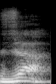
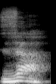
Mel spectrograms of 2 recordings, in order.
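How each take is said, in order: Both takes have the same delivery.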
